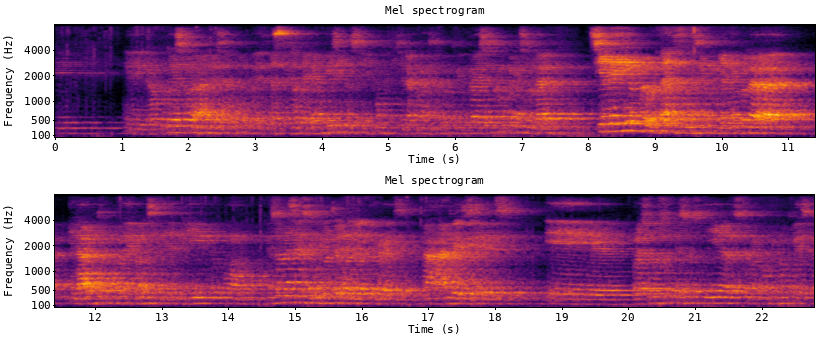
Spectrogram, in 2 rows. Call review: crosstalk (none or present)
present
